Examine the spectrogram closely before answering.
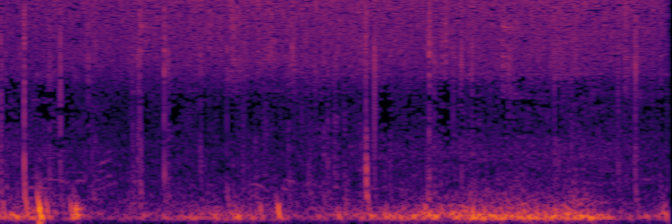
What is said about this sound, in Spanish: Poner la piel de gallina, escuchar cómo se mueven las banderas, el ruido del viento.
